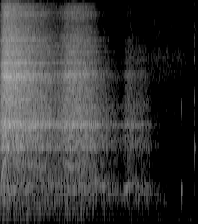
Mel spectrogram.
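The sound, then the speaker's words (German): Slow inhalation during a guided breathing exercise: a steady, breathy rush of air that gradually fades over about two and a half seconds, followed by a couple of faint clicks. “Ein, zwei, drei, vier beim Einatmen.”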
